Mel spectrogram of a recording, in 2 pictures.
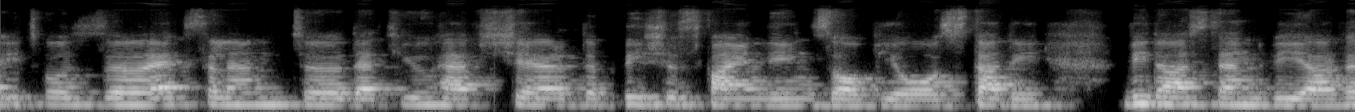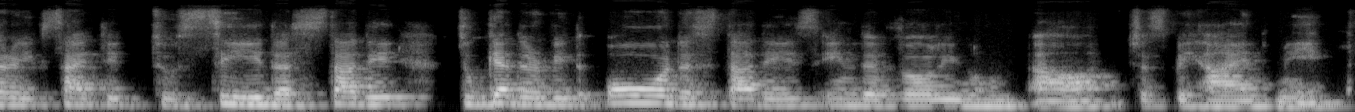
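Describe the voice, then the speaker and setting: A woman's voice: lowish voice, flat delivery. Woman moderating in an echoey room. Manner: formal, halting, with many pauses. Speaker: conference moderator. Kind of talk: formal event moderation.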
